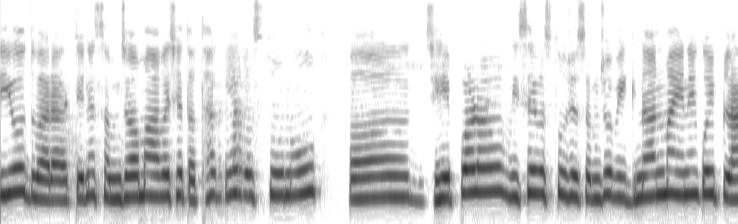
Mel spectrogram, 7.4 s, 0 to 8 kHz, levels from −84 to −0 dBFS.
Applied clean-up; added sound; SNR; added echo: neural mask model DeepFilterNet 3.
